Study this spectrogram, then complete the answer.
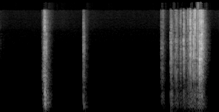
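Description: Tarot cards being handled and shuffled, two short separate snaps followed by a quick rapid riffle of crisp flicks, close and moderately loud with silence between.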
